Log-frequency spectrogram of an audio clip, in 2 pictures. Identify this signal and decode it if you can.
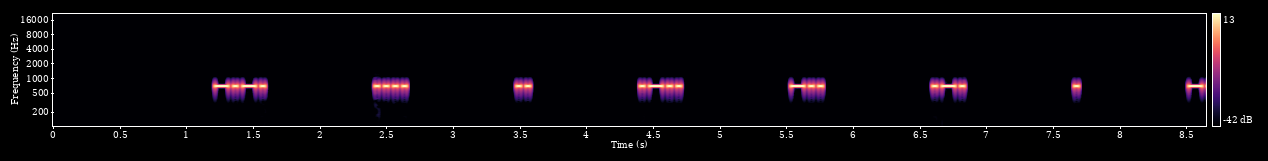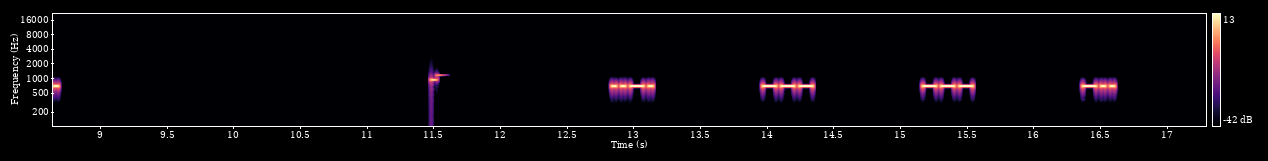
Morse code, heard as a keyed tone, about 35 wpm, spaced as for 10 wpm, 700 Hz. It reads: CHILDREN FOOD
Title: 8x Character Spacing - Top 300 Words - 35wpm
